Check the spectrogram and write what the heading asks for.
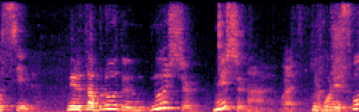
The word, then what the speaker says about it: Munch: Munch.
